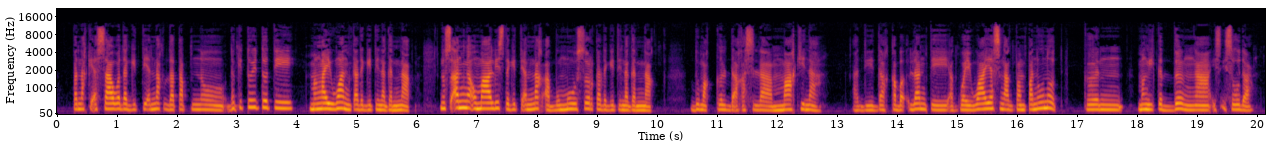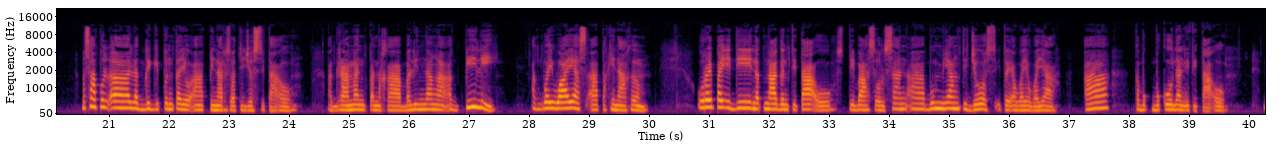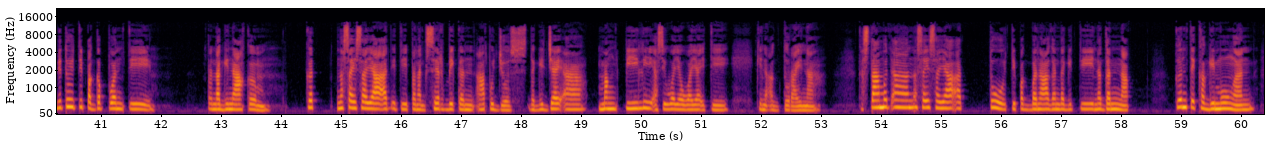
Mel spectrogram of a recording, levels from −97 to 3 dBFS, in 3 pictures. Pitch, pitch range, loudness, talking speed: 185 Hz, 170-210 Hz, -22 LUFS, 110 wpm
